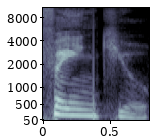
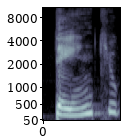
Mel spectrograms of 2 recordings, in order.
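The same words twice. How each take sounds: First: The first sound is an F sound. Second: The first sound is a T sound. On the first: "não é thank you com som de F" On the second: "não é thank you com som de T"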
